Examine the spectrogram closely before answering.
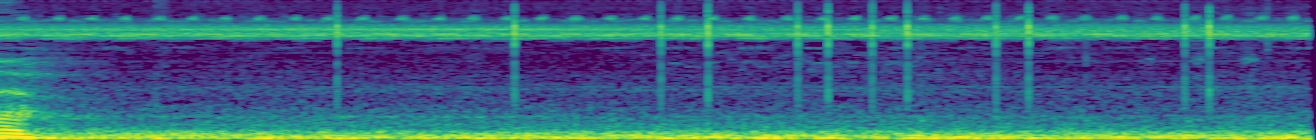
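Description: Steady, high-pitched chorus of field insects. From about two seconds in, a series of short, sharp clicks: a handheld radio's keypad buttons being pressed.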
